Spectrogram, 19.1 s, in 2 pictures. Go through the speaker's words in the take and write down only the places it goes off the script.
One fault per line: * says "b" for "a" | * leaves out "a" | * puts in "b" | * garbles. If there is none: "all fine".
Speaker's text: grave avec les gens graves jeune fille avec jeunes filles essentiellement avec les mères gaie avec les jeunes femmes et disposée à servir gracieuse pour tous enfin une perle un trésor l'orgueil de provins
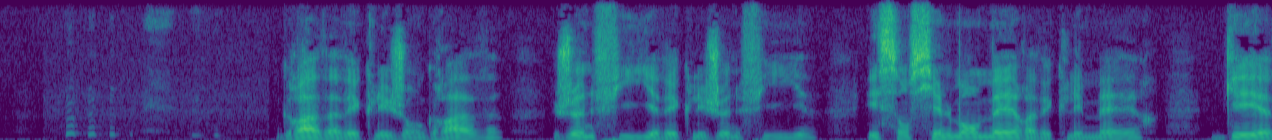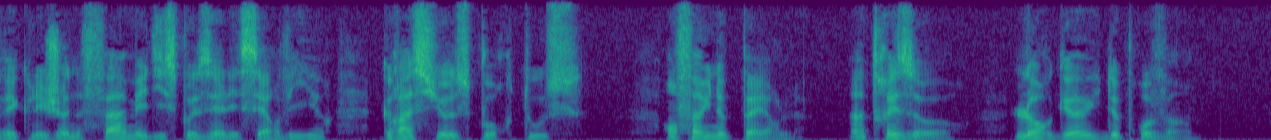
* puts in "les"
* puts in "mère"
* puts in "les"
